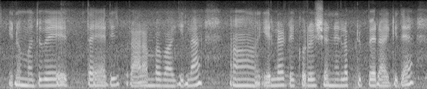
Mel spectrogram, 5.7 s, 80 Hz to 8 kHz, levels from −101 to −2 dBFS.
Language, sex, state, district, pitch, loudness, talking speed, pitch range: Kannada, female, Karnataka, Dakshina Kannada, 205 Hz, -20 LUFS, 105 wpm, 200-220 Hz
